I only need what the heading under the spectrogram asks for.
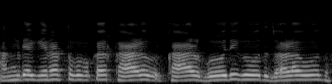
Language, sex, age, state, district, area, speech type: Kannada, female, 60+, Karnataka, Gadag, urban, spontaneous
